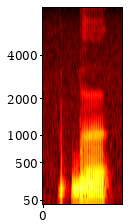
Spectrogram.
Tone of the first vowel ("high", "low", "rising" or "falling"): low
